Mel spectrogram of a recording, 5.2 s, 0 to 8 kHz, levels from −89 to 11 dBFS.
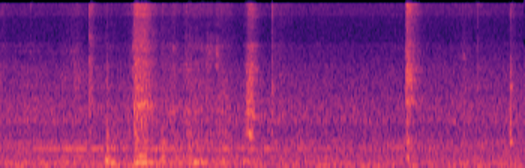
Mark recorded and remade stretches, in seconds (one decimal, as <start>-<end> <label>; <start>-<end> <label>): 0.0-5.3 recorded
